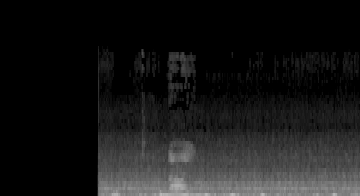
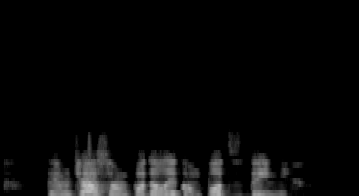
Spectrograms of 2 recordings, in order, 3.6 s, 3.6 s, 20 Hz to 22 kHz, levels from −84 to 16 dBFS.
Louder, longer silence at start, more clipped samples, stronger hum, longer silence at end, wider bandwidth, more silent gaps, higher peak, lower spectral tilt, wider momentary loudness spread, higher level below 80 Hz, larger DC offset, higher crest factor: about the same, -22 LUFS vs -21 LUFS; first, 1 s vs 0.5 s; neither; neither; second, 0 s vs 0.85 s; first, 15.5 kHz vs 7 kHz; neither; second, -6 dBFS vs 0 dBFS; first, -7.5 dB/octave vs -6 dB/octave; second, 10 LU vs 19 LU; first, -46 dBFS vs -74 dBFS; neither; second, 18 dB vs 24 dB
